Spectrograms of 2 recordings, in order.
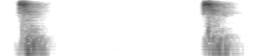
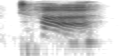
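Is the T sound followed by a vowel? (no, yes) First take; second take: no; yes. First: A short T sound with no vowel after. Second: The T sound has a vowel added after. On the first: The speaker calls it right. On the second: The speaker calls it wrong.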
